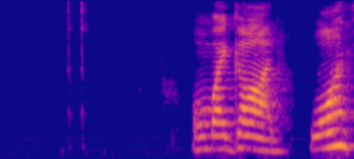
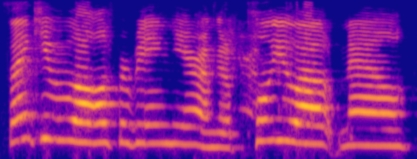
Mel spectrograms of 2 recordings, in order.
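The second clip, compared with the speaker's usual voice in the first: loud; 5 semitones higher, 7 dB louder than usual. Real, not acted. Wrapping up stream loudly.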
